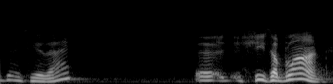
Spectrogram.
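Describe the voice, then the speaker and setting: An actor playing a blustery, folksy working-class American fellow with slangy talk in a 1950s radio drama. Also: male voice, high-pitched, expressive, slow, slight background noise. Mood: puzzled, curious. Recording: muffled 1950s radio broadcast recording.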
